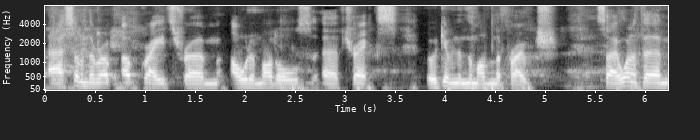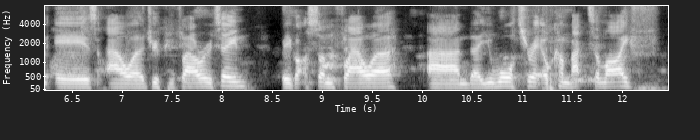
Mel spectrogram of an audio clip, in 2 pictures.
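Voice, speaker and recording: A man's voice: medium pitch, flat delivery, normal speed, poor audio. A man, a prop dealer, demonstrating magic tricks in a chatty, showman-like way. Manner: chatty, showman-like, hesitant fillers. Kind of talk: product demonstration.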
